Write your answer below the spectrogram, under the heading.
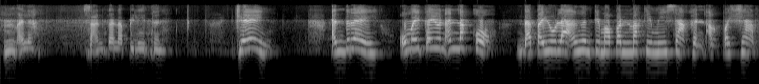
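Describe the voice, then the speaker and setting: A reproachful long-suffering wife, muffled. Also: female voice, high voice, expressive, a little slow, long pauses. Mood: pointed, reproachful. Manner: reproachful, nagging. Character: long-suffering working wife and mother, scolding, exasperated. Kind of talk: Ilocano radio drama acting. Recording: muffled lo-fi old radio recording.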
